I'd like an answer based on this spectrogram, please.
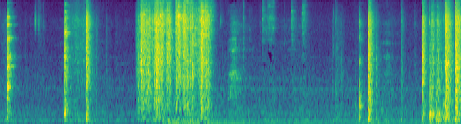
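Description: Tableware clinking and clattering as dishes, a pot and metal utensils are moved and knocked on a metal serving tray: single sharp clinks, a longer clatter about three seconds in, and a quick run of clinks near the end.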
